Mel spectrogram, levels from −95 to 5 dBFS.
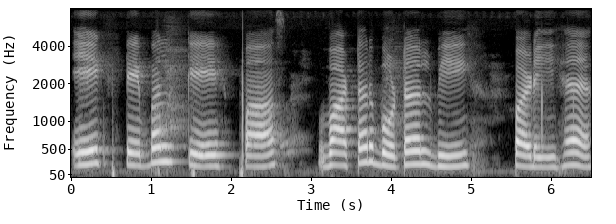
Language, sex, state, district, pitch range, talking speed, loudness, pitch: Hindi, female, Punjab, Fazilka, 195-225 Hz, 85 wpm, -14 LUFS, 210 Hz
